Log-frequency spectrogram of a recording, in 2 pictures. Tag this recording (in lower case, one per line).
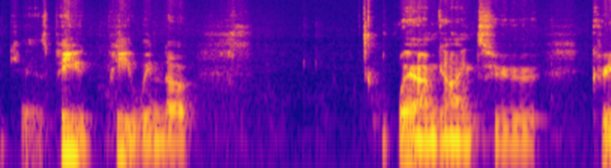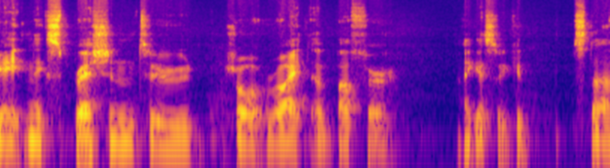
speech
